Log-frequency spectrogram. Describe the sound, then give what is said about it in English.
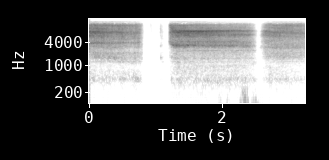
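Rhythmic deep breathing demonstrated as a technique for staying warm in icy conditions: three long, forceful, hissing breaths, the first two separated by a short silence and the last two by only a brief dip, with no talk. “And he stays warm simply by doing this breathing. And it's very simple. It's literally like,”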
